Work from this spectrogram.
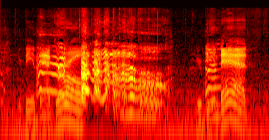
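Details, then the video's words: Siberian Husky Sable, a female, talking back instead of staying quiet: a melodious series of rising and falling woo-woo howls with rich harmonics, a garbled grumbling stretch, then two more wavering yowls. "Husky talking back"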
